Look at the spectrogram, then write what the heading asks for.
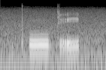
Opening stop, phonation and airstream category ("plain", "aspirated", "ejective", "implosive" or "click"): aspirated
